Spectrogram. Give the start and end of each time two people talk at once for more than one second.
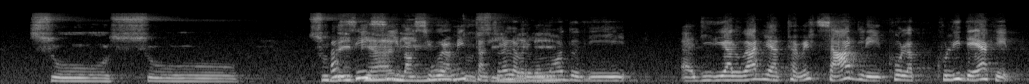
3.3-5.6

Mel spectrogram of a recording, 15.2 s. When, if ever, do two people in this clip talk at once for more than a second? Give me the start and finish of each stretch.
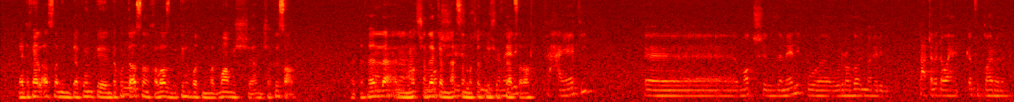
5.6-7.9

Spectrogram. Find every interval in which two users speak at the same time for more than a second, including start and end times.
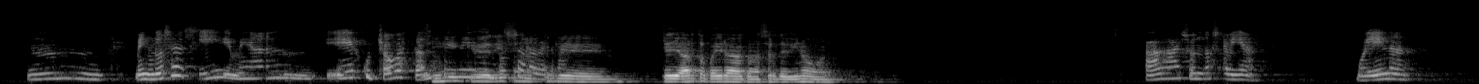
4.3-5.7

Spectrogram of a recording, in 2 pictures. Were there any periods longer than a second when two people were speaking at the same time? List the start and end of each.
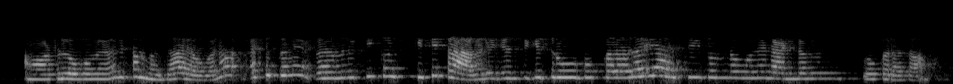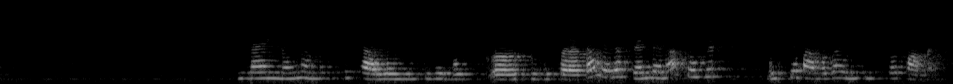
none

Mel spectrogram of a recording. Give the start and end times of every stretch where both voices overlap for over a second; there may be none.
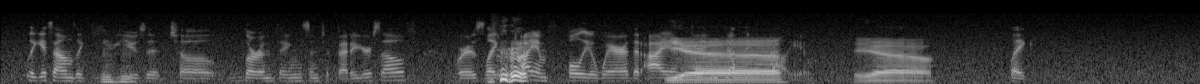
6.6-7.8

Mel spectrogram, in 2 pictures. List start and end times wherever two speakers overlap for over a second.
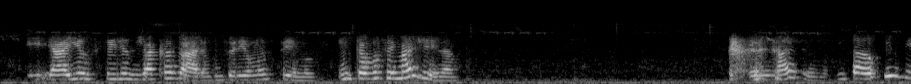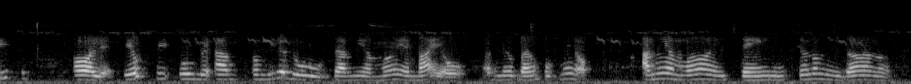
none

